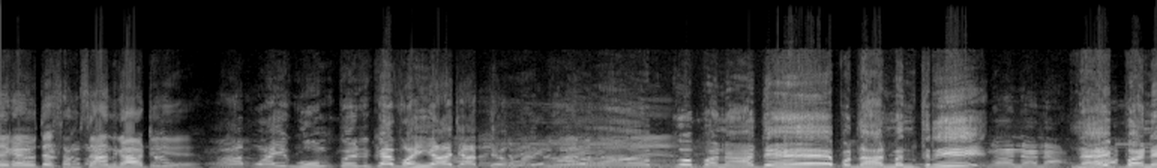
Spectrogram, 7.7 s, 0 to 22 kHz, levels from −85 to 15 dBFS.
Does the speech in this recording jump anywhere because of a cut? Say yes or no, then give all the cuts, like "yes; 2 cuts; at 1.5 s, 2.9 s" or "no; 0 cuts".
no; 0 cuts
